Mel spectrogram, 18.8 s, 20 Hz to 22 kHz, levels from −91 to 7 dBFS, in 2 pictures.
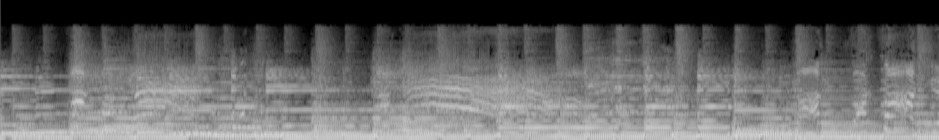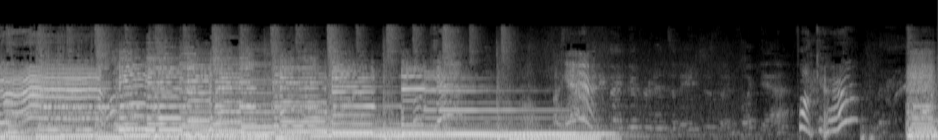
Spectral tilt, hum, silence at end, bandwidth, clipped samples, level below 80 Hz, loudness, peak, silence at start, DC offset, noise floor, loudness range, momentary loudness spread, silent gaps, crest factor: -7.5 dB/octave; none; 0 s; 10 kHz; under 0.1%; -36 dBFS; -14 LUFS; -2 dBFS; 0 s; under 0.1%; -49 dBFS; 6 LU; 3 LU; none; 14 dB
